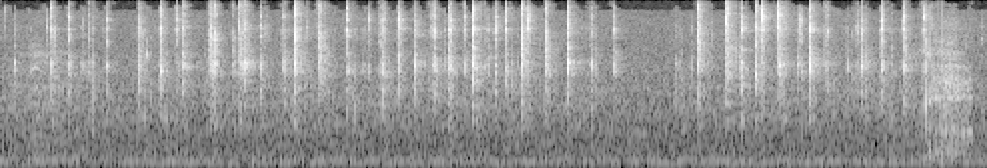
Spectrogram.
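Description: A keyboard clicks with quick typing.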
